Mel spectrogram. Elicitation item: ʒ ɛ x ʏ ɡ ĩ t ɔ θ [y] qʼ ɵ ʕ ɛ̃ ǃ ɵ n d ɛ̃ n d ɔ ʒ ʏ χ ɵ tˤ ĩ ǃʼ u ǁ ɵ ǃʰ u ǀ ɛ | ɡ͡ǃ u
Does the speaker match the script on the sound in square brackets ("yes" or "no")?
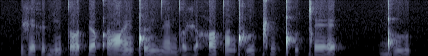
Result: yes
